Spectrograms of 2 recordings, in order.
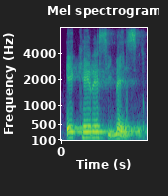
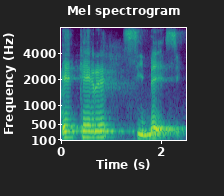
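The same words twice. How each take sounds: First: Said in the usual way. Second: Ekeresimesi said slowly, syllable by syllable; slow Igbo word. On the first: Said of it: "That's how we write". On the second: Shown as a demonstration. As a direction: spell out Ekeresimesi slowly, each syllable clear. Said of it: "Write that".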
